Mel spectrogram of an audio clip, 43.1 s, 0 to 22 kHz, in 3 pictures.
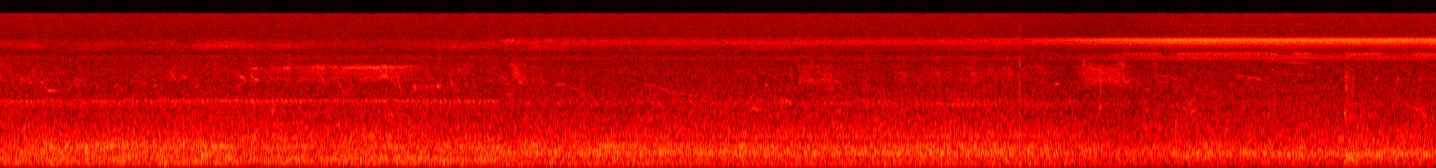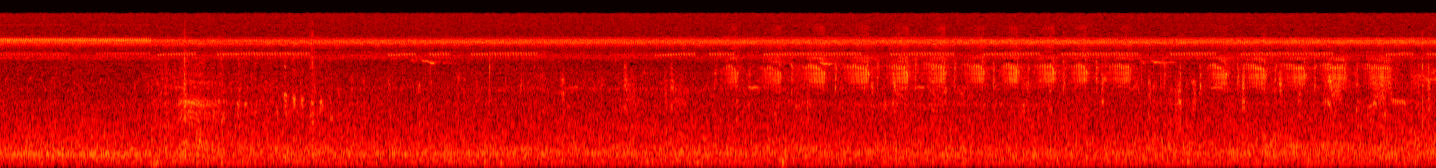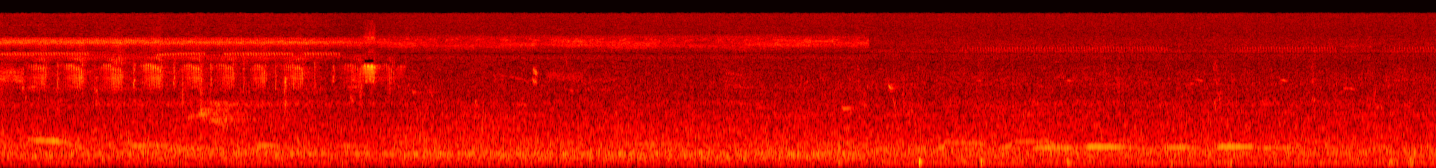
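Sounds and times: insect pulsing rhythmically: 0.0 - 43.0
insect high-pitched trill: 1.7 - 6.4, 10.4 - 37.7.

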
